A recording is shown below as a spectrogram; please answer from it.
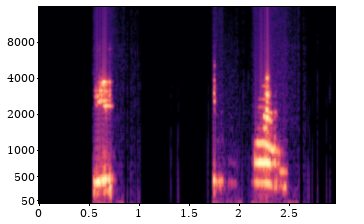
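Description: Three short cat meows separated by pauses, clear and close against silence, the last one longer and rising.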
